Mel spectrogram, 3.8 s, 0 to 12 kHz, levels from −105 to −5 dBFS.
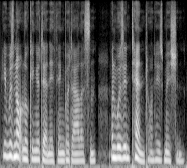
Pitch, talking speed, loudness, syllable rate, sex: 180 Hz, 225 wpm, -17 LUFS, 6.2 syllables/s, female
